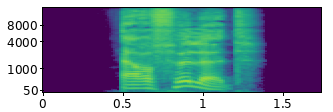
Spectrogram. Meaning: second-person plural subjunctive I of erfüllen
- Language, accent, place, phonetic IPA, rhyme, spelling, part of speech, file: German, Germany, Berlin, [ɛɐ̯ˈfʏlət], -ʏlət, erfüllet, verb, De-erfüllet.ogg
